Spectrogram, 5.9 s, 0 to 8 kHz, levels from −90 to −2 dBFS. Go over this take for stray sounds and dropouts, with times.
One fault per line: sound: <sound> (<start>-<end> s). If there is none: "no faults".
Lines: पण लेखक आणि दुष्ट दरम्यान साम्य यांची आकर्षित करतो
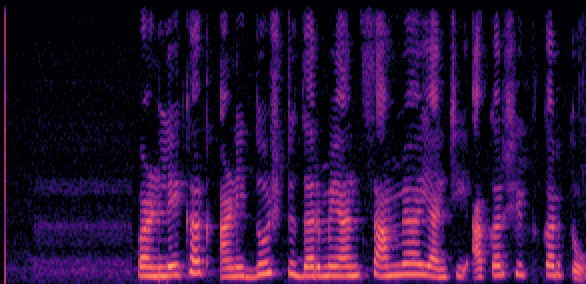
no faults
